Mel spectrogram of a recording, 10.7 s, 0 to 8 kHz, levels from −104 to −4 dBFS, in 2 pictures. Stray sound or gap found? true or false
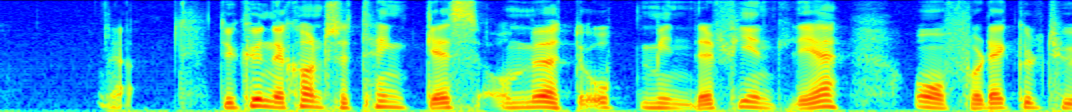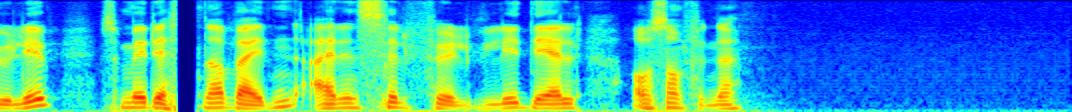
true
